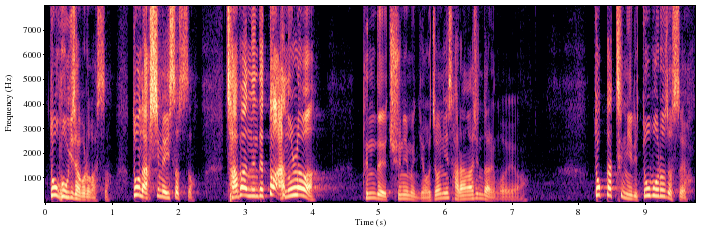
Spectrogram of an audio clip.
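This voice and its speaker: A man's voice: high-pitched, huge pitch swings, brisk, a bit bright. A male pastor giving a sermon to students in a casual, colloquial storytelling way, acting out the dialogue. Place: church sanctuary. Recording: long hall reverb.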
